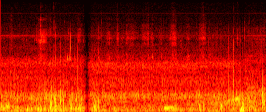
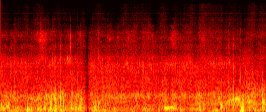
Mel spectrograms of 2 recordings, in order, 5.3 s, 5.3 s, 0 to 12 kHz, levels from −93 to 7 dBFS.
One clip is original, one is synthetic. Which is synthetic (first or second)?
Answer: second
